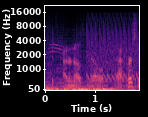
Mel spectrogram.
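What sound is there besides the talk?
old cat meowing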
